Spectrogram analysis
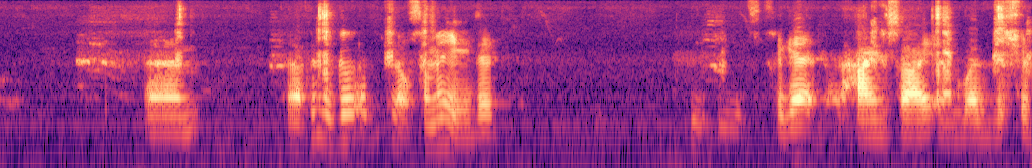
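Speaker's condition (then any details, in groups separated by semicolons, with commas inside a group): No condition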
